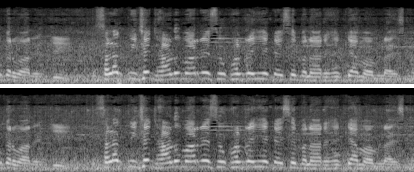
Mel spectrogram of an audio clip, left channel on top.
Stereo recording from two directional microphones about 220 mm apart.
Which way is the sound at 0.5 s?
15° right (ahead or behind).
